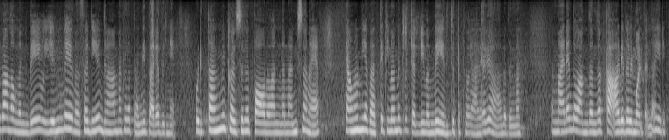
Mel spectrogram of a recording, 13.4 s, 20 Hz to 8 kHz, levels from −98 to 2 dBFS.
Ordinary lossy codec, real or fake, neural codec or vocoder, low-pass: none; fake; codec, 16 kHz, 0.5 kbps, X-Codec, HuBERT features, trained on general audio; none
